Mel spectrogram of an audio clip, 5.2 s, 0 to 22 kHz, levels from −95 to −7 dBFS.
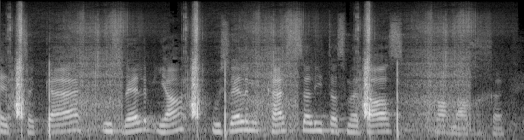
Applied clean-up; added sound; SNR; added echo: none; Fire; 0 dB; none.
